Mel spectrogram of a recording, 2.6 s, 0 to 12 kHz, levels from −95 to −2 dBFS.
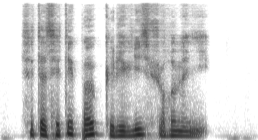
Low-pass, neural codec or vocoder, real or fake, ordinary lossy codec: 10.8 kHz; codec, 44.1 kHz, 2.6 kbps, DAC; fake; MP3, 96 kbps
